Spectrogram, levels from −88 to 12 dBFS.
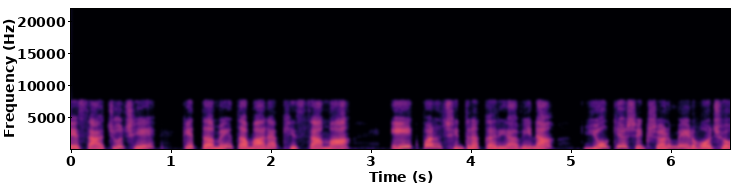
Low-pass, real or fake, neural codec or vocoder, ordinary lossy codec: none; fake; codec, 16 kHz, 4 kbps, X-Codec, HuBERT features, trained on LibriSpeech; none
